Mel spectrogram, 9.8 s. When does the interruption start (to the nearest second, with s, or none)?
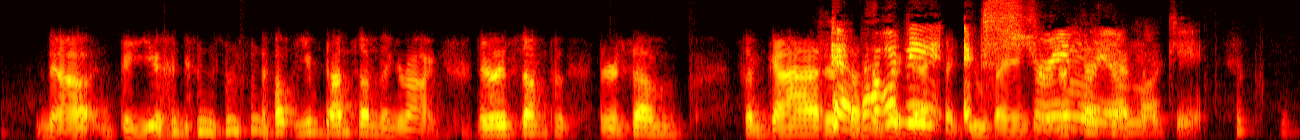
6 s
